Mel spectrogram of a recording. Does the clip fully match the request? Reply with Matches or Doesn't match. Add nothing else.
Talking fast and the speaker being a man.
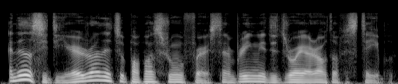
Matches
